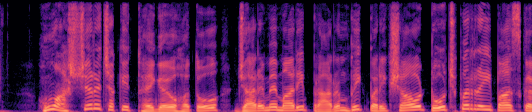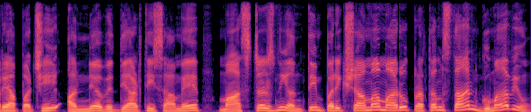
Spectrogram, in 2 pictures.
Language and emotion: Gujarati, surprised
